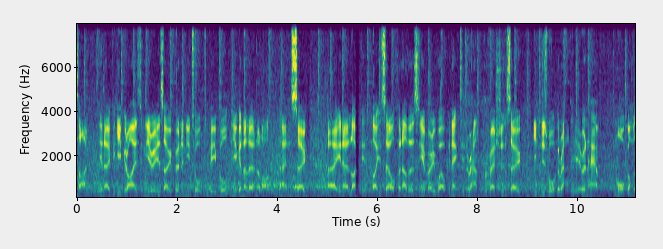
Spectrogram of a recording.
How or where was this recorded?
busy venue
